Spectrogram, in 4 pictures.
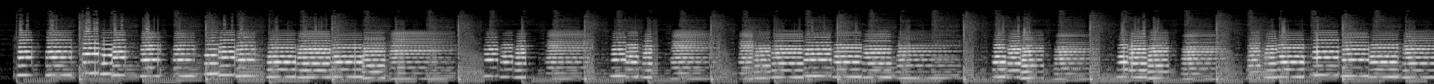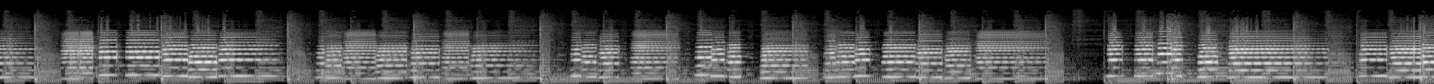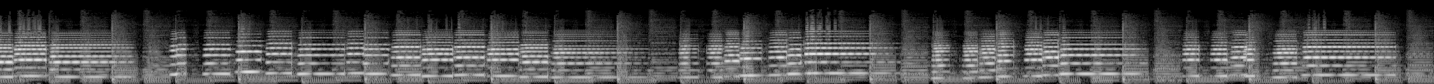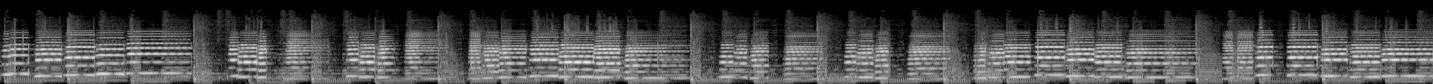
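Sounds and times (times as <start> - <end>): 
polka music: 0.0 - 57.3.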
